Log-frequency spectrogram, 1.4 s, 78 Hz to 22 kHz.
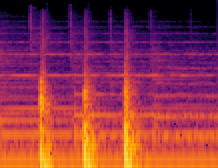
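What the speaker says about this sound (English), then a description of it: "Anxiously, Haley went to room 203 and knocked on the door." Three firm knocks on a door in an animated story, evenly spaced about a quarter second apart, close and distinct with nothing else around them.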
